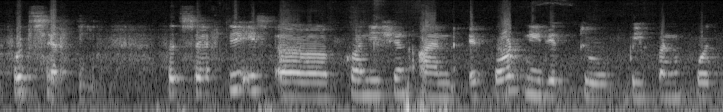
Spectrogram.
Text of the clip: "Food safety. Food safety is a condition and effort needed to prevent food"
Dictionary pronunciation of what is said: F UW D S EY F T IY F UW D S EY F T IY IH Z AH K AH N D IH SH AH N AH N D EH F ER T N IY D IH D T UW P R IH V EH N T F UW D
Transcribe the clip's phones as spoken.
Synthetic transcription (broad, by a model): F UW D S EY F T IY F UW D S EY F T IY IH S AH K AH N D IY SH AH N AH N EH P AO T N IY D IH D T UW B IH F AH N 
